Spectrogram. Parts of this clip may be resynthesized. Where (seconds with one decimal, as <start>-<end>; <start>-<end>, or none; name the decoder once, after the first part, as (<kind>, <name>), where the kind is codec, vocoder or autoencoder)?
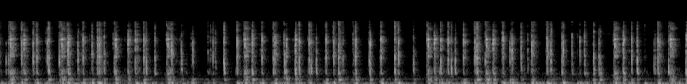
none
